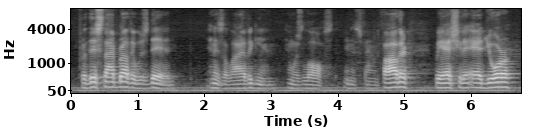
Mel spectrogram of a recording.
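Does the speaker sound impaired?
No.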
